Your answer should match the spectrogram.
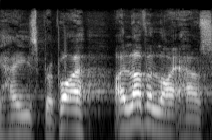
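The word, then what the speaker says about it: Happisburgh: place called Hayesbor, but if you look at how Hayesbor is spelled, you wouldn't call it Hayesbor. It's a bit like Trosley. Um, it's uh called Has Hap, you might read it as Hapesburg. Um, but it is actually Hayesbor.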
